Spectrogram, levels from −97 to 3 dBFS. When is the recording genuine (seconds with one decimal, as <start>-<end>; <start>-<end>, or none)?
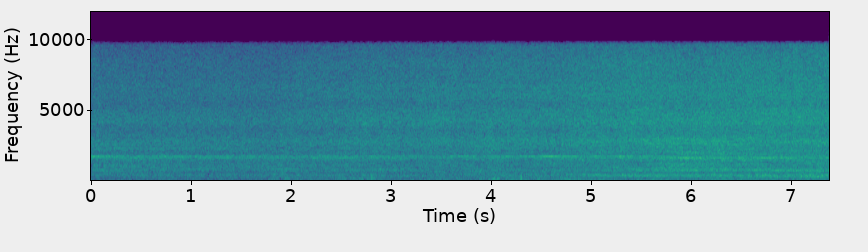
0.0-7.4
